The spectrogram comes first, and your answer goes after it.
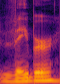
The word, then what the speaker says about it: Weber: And certainly factories like Volkswagen, or if you're in Europe, Volkswagen, just like we pronounce it Weber in Europe.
